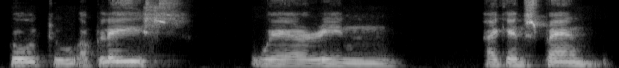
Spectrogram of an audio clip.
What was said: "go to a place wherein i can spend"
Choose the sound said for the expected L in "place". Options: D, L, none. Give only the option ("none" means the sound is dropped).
L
